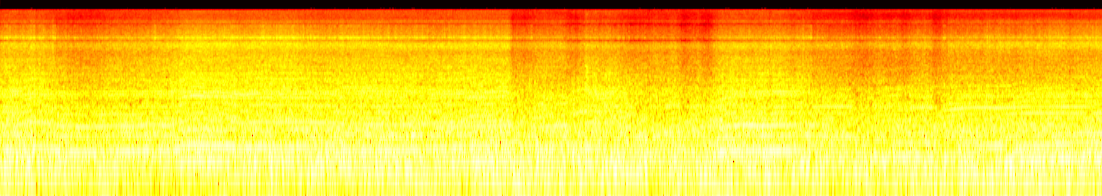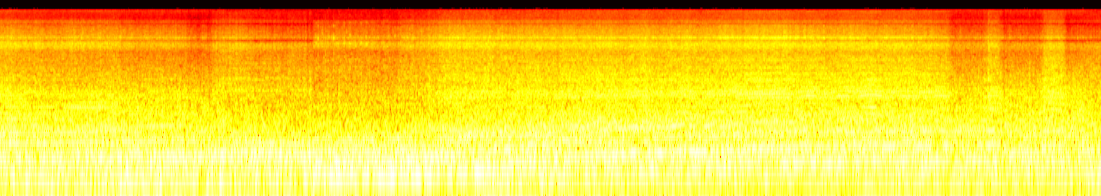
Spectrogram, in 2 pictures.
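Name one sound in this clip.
A race car engine roars loudly up close, rising and falling in pitch.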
